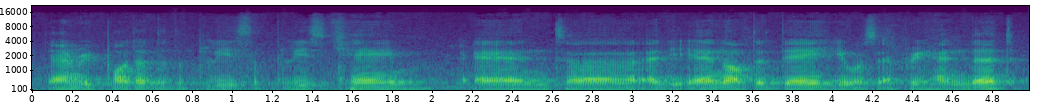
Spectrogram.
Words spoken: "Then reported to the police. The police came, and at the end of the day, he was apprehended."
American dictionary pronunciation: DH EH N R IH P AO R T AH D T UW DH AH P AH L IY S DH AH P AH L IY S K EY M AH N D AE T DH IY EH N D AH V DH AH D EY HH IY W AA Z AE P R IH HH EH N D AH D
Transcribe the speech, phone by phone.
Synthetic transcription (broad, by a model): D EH N R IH P AO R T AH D T UW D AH P AH L IY S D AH P AH L IY S K EY M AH N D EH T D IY EH N D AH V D AH D EY HH IY W AA S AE P R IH HH EH N D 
